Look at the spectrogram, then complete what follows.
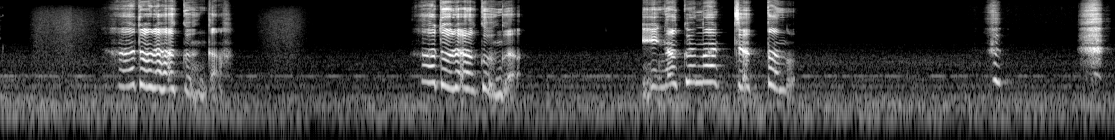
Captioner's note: sob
